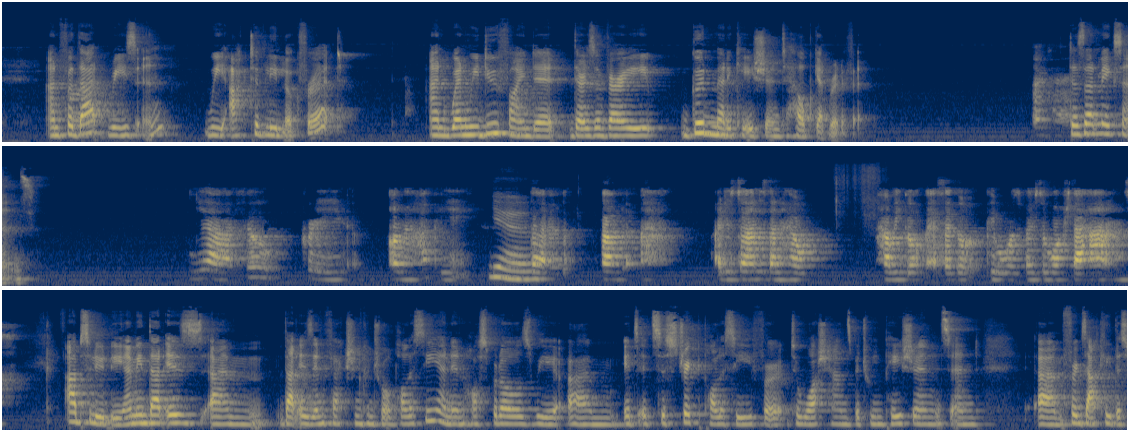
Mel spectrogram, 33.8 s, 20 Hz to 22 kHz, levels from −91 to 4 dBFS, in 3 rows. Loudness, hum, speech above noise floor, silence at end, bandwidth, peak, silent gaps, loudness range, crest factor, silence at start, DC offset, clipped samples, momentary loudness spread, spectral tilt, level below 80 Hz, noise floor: -25 LUFS; none; 42 dB; 0 s; 12.5 kHz; -4 dBFS; none; 7 LU; 22 dB; 0.45 s; under 0.1%; under 0.1%; 16 LU; -3.5 dB/octave; -72 dBFS; -66 dBFS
